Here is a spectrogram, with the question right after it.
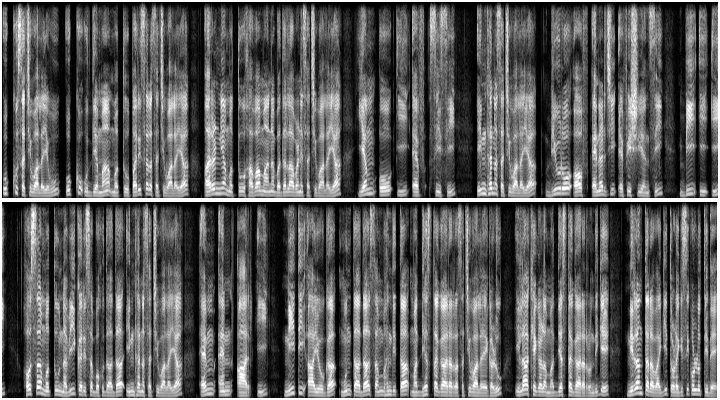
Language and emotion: Kannada, neutral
